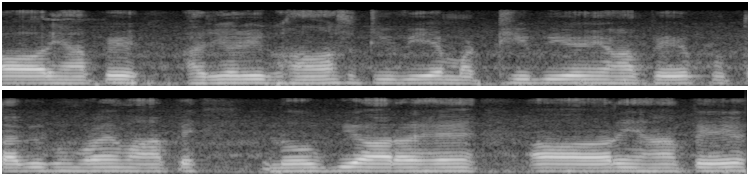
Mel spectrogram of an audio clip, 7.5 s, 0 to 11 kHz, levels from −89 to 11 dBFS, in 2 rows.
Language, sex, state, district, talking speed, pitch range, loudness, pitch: Hindi, male, Odisha, Khordha, 250 wpm, 135-140 Hz, -16 LUFS, 140 Hz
